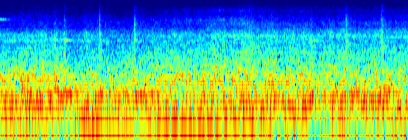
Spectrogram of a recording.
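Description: Diesel-electric locomotive and passenger coaches rolling slowly past: a steady low engine drone and rumble of the train, with a few sharp clicks of wheels going over rail joints.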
